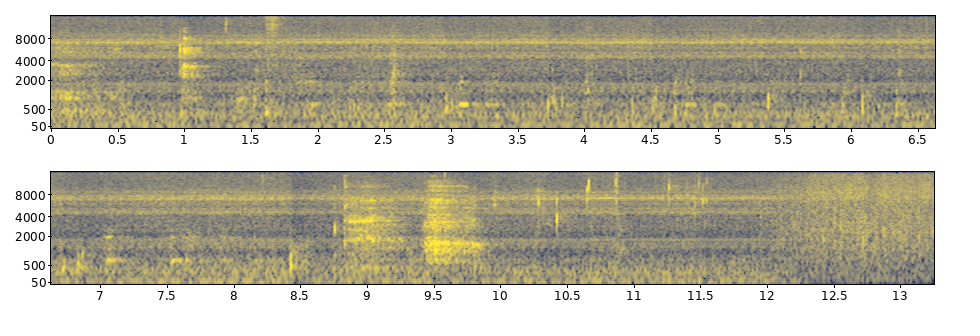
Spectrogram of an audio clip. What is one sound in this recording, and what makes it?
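Liquid slurps up through a straw close to a microphone.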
